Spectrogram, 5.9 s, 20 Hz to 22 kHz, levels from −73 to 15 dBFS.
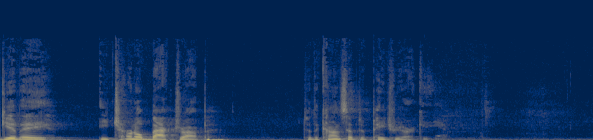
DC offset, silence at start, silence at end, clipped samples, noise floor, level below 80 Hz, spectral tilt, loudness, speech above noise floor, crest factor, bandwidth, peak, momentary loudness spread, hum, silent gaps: under 0.1%; 0 s; 1.65 s; under 0.1%; -47 dBFS; -26 dBFS; -6 dB/octave; -19 LUFS; 30 dB; 20 dB; 16.5 kHz; 0 dBFS; 18 LU; none; none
